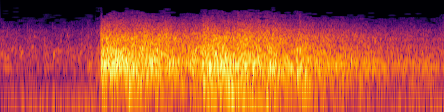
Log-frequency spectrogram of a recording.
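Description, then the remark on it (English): A sudden, loud gunshot blast, fired at elk in thick woods along a river, cracks out of a quiet background, followed by a long, rough rumbling tail that slowly fades. No one speaks. “I had killed mine, but Cruzat's only wounded went crashing through the brush.”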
